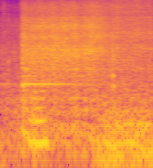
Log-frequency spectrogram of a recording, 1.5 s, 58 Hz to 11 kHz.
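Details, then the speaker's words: 2014 Hyundai Accent automatic, previously hard starting (needed about five tries) and shaking: after repair it starts on the first starter click and settles into a steady, even run; normal quick start. "Wala na siyang redondo e. Unang pitik pa lang ng starter andar na agad eh."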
